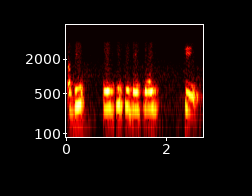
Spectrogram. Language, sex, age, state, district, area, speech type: Maithili, female, 45-60, Bihar, Sitamarhi, urban, conversation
